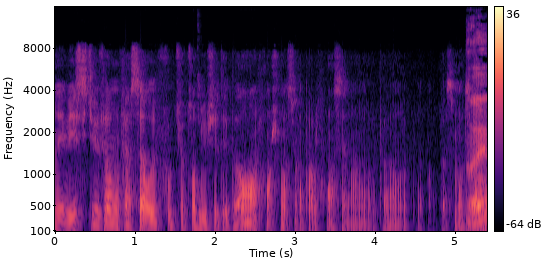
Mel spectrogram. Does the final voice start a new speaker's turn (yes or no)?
yes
